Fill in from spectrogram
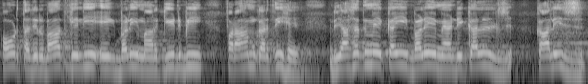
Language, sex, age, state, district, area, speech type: Urdu, male, 18-30, Uttar Pradesh, Saharanpur, urban, spontaneous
